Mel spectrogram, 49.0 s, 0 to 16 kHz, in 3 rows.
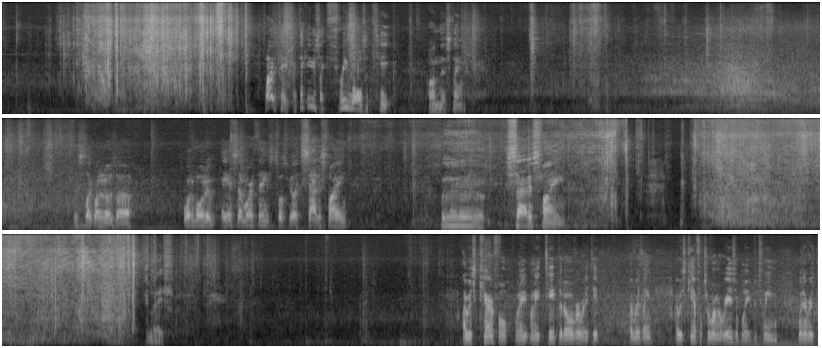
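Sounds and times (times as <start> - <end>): masking tape peeling: 0.0 - 8.3, 9.2 - 17.9, 22.4 - 38.0.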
